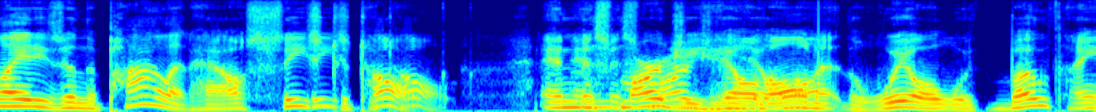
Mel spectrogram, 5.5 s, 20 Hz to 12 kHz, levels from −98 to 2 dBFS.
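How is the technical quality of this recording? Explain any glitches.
The recording has one glitch. From 1.56 s to 4.10 s the speech has a doubled audio track. A second copy trails roughly 150 ms behind, a few decibels quieter, with no room colour. It likely comes from the same signal captured again through a slower path. The copy starts and stops abruptly.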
